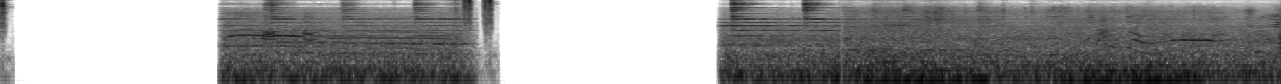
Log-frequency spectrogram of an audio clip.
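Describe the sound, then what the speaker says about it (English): A long tram rumbles past close by on a downtown Denver street, its wheels grinding and squealing in two loud stretches separated by a cut to silence. "That's a long tram."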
